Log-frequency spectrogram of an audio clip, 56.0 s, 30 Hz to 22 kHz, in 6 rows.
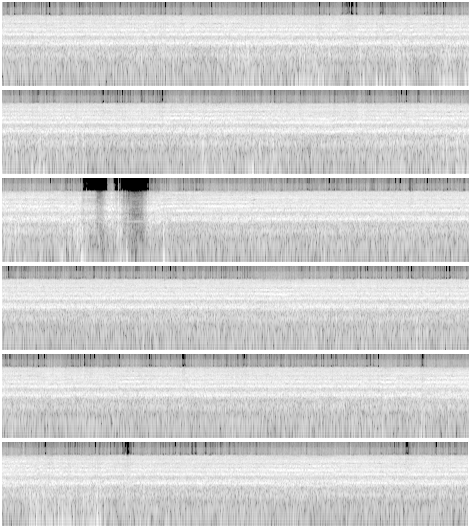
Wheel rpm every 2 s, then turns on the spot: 230, 230, 230, 230, 230, 240, 220, 220, 230, 210, 100, 210, 230, 230, 230, 230, 220, 230, 230, 230, 230, 230, 230, 210, 230, 230, 220, 230.
none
